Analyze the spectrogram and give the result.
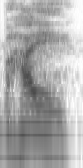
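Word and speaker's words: भाई: Hindi we call it bhai. How we pronounce?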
